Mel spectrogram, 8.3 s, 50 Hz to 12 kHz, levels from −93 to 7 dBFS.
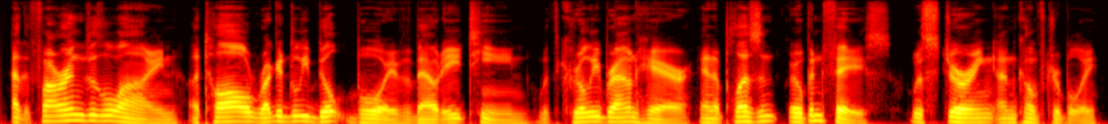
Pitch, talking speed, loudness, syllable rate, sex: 110 Hz, 195 wpm, -19 LUFS, 5.0 syllables/s, male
